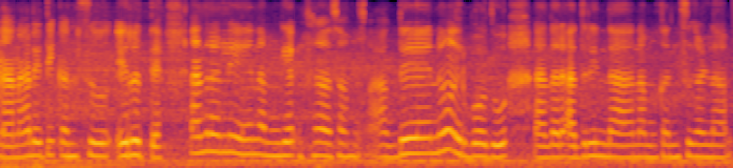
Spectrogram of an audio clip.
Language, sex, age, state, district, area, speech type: Kannada, female, 18-30, Karnataka, Mysore, urban, spontaneous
